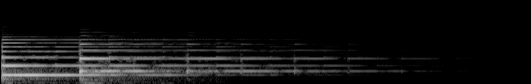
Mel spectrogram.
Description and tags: Two tones creating tension, part of Piano moods pack.
calm, delay, mellow, mood, phrase, piano, reverb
